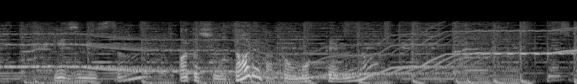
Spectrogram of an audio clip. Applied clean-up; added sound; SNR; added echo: none; Musical instrument; 5 dB; none.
